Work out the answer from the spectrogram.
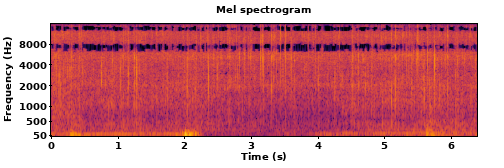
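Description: Zucchini slices and buns sizzling on a hot Blackstone propane flat-top griddle, a steady frying hiss broken by a few light clicks and a few soft thumps.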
